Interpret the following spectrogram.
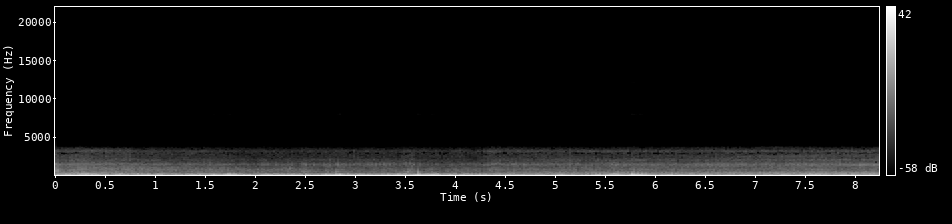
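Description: Hero Honda Passion Plus 100 cc single-cylinder motorcycle riding along a road, its engine running under a steady rumble of wind on the microphone. The engine note rises slightly near the end.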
